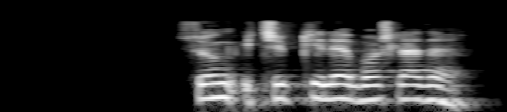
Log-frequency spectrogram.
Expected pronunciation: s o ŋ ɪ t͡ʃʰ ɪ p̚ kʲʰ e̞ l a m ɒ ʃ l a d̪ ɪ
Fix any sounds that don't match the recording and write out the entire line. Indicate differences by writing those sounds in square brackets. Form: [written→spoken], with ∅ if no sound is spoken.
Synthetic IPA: s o ŋ ɪ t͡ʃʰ ɪ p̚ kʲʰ e̞ l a [m→b] ɒ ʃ l a d̪ ɪ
